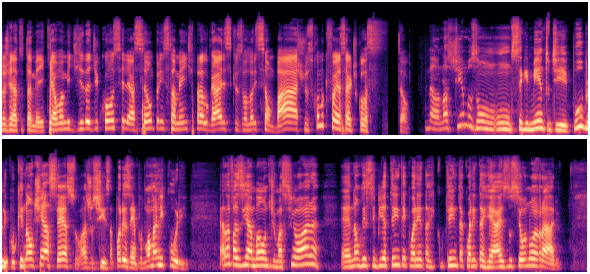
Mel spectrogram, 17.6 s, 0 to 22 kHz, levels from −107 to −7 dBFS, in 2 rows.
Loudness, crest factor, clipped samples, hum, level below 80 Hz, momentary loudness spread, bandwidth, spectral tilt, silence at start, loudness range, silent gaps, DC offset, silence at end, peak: -19 LUFS; 16 dB; under 0.1%; none; -56 dBFS; 10 LU; 13 kHz; -4.5 dB/octave; 0 s; 4 LU; 5.80-5.93 s; under 0.1%; 0.45 s; -4 dBFS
